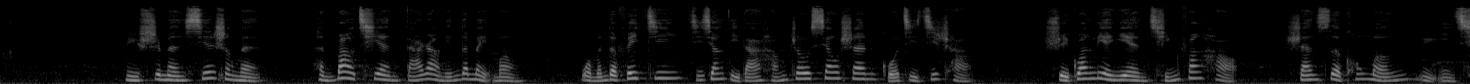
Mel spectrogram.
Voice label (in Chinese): 飞机播报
